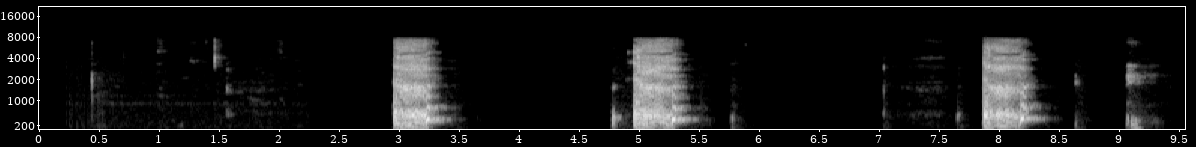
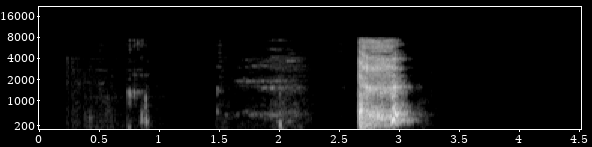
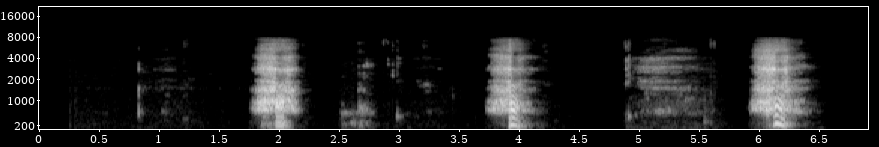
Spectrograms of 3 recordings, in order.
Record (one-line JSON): {"three_cough_length": "9.6 s", "three_cough_amplitude": 31179, "three_cough_signal_mean_std_ratio": 0.28, "cough_length": "4.5 s", "cough_amplitude": 27754, "cough_signal_mean_std_ratio": 0.22, "exhalation_length": "6.9 s", "exhalation_amplitude": 29416, "exhalation_signal_mean_std_ratio": 0.29, "survey_phase": "beta (2021-08-13 to 2022-03-07)", "age": "65+", "gender": "Female", "wearing_mask": "No", "symptom_cough_any": true, "symptom_runny_or_blocked_nose": true, "symptom_headache": true, "symptom_other": true, "symptom_onset": "3 days", "smoker_status": "Never smoked", "respiratory_condition_asthma": false, "respiratory_condition_other": false, "recruitment_source": "Test and Trace", "submission_delay": "1 day", "covid_test_result": "Positive", "covid_test_method": "RT-qPCR"}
